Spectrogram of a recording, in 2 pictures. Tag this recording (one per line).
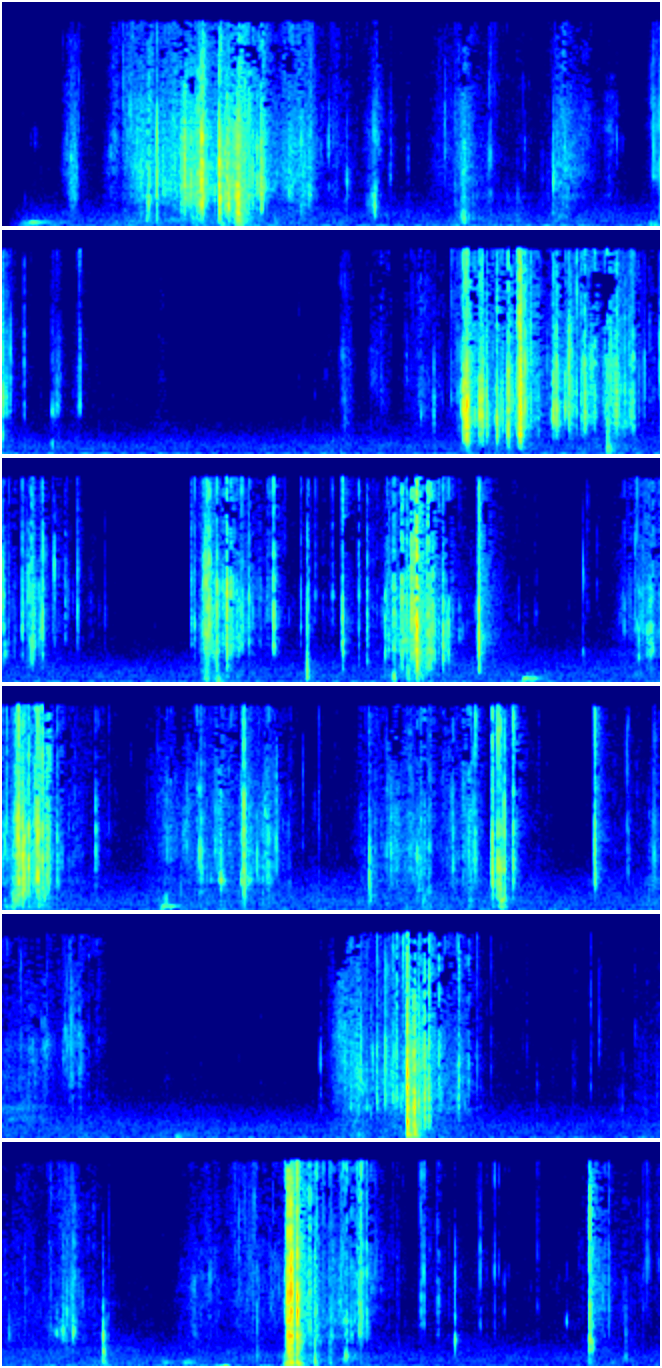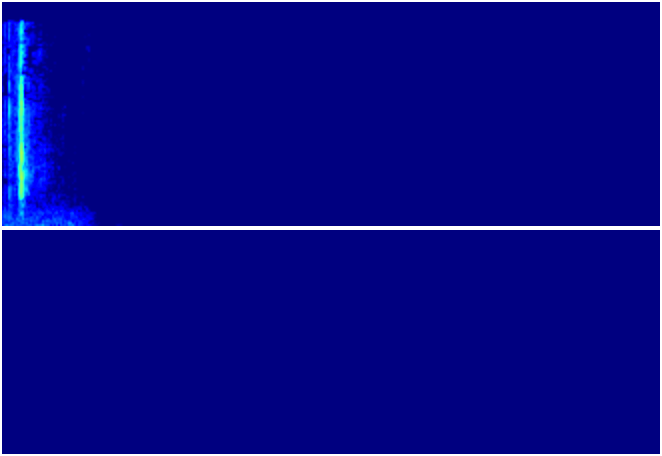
bark
bass
branch
cracking
fallen
leaves
stepping
tree
twig
wood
